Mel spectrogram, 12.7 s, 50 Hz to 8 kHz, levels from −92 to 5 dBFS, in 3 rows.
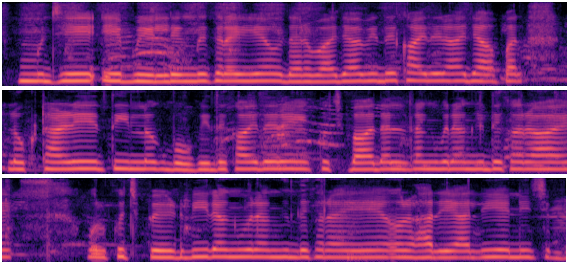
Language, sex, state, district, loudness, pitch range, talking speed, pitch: Hindi, female, Chhattisgarh, Bilaspur, -26 LUFS, 235-245 Hz, 210 wpm, 240 Hz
